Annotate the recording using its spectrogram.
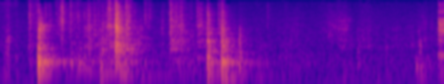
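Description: Foil-lined metal baking tray being pulled out of a toaster oven over its wire rack: three clanking scrapes over about two seconds.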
